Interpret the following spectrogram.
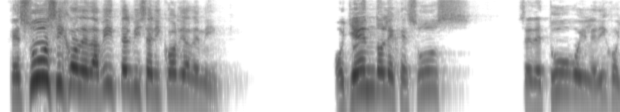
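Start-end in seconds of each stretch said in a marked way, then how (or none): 0.1-2.8 loud, high cry for mercy; full-voiced plea starting high and falling; crying out even harder. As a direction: call out desperately over the crowd. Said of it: "Clamaba mucho más".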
